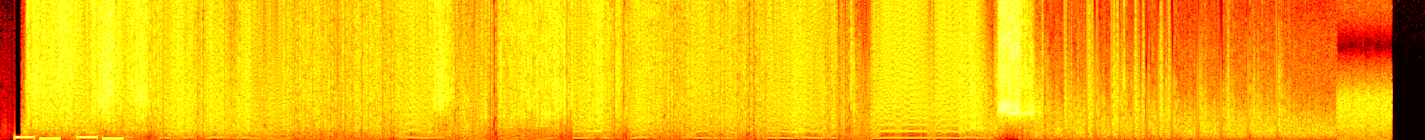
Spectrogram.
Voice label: radio; usmc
